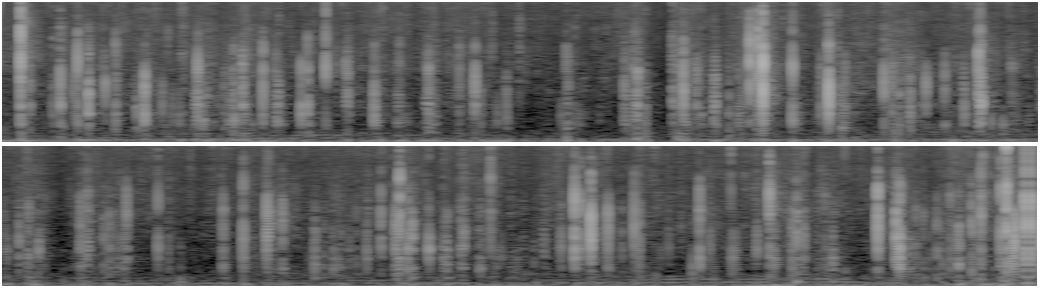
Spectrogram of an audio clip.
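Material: Plastic, fibre.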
